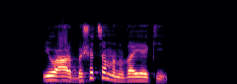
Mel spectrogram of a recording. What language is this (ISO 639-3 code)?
kab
